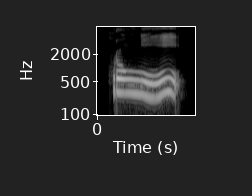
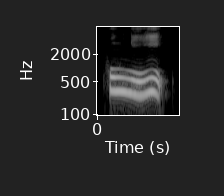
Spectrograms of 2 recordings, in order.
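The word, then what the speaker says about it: พรุ่งนี้: 태국어로는 프롱니, 프롱니 하고 발음해주면 돼요. 자, 그리고 회화체에서 짧게 퐁니, 퐁니라고도 발음하는데요.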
